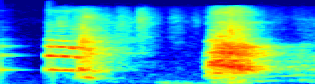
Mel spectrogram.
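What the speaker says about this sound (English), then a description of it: "You hear some barking dogs in the distance." Two short, sharp dog barks a moment apart, fairly close and clear against silence.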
